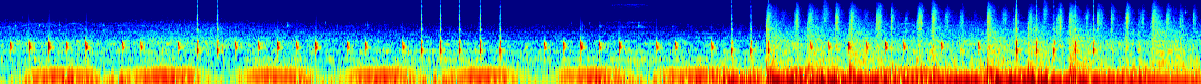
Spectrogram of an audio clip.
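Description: Soft electronic menu clicks tick in a quick, steady rhythm.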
